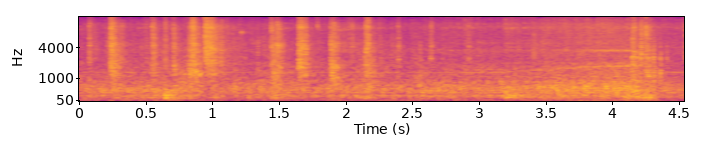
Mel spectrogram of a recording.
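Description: Wooden thread cabinet drawers pulled out in a quilting room, a busy run of loud, close rattles, knocks and scraping, with no talking.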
